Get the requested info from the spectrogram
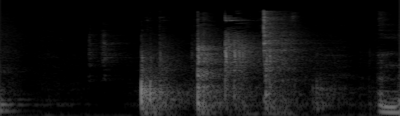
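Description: Two screwdrivers set down on a wooden floor, clattering in a few quick knocks about a second in.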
